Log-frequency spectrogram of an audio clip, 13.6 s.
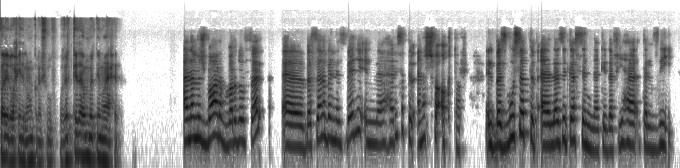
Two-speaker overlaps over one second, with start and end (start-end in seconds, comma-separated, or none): none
